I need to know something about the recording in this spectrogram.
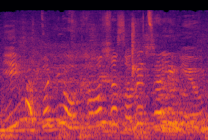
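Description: Several students talking over one another in a classroom: indistinct overlapping chatter.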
